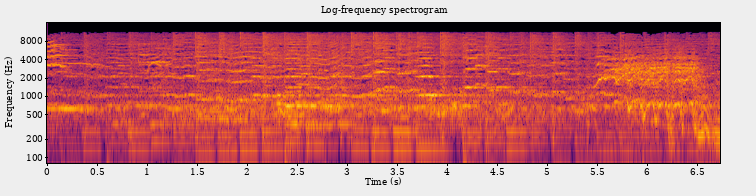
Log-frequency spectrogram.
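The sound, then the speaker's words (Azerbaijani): A horse snorts and whinnies, loud and steady throughout, with a breathy burst of noise near the end. “Susun, at fınxırdı.”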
